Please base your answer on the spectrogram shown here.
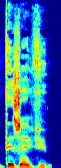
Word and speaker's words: déjà vu: Дальше такое слово, как «déjà vu». Даже в русском языке оно есть, я думаю, многие знают, что оно значит. Американцы произносят немножечко исковерканно, они произносят «déjà vu». Не «vu», а «vous». Déjà vu.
